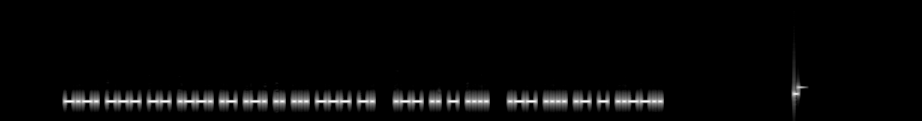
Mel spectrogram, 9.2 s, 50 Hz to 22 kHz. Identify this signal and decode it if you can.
Morse code, heard as a keyed tone, about 40 wpm, 700 Hz. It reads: COMPARISON WITH WHAT?
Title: Sentences from Top 1600 Words 40wpm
